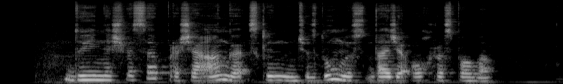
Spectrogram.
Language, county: Lithuanian, Šiauliai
